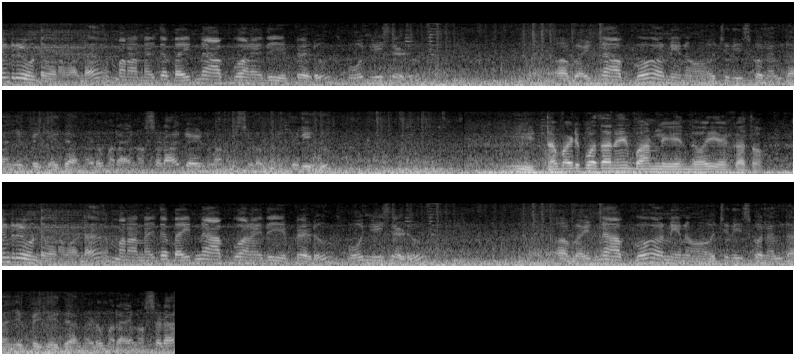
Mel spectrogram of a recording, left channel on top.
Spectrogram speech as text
ఉంటుంది అనమాట. మన అన్నైతే బయటనే ఆపుకో అని అయితే చెప్పాడు, ఫోన్ చేశాడు. బయటనే ఆపుకో, నేను వచ్చి తీసుకొని వెళ్తా అని చెప్పేసి అయితే అన్నాడు. మరి ఆయన వస్తాడా, గైడ్ పంపిస్తాడో తెలీదు. ఇట్ట పడిపోతానే బండ్లు ఏందో ఏం కథో.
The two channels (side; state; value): right; drops out; at 9.7 s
